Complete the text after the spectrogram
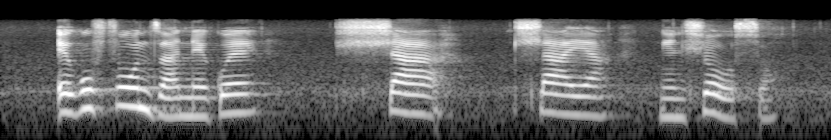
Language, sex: Swati, female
